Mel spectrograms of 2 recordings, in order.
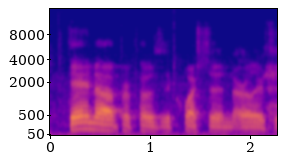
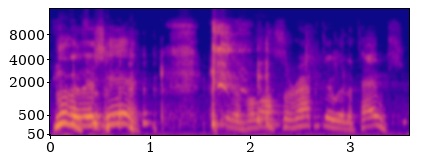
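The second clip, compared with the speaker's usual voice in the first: high, hammed-up wonder; amazed onlooker; 12 semitones higher than usual. Guy marvelling at the kangaroo, high mock amazement. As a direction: gawk at the beast, voice pitched way up. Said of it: "He's like".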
